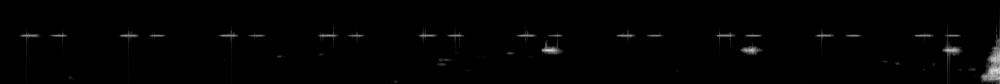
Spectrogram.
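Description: DJI drone remote controller beeping its landing alert while the drone comes down on automatic return-to-home: a high double beep about once a second, joined by a lower single beep every two seconds from about halfway.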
